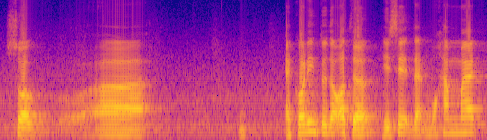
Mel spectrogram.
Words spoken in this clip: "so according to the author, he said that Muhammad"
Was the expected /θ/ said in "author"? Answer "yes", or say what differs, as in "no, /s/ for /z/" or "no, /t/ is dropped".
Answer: no, /t/ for /θ/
